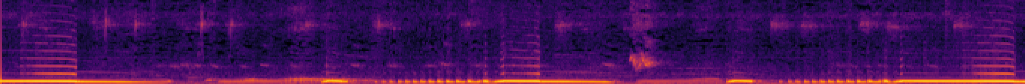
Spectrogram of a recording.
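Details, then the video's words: Puter pelung dove, a Barbary dove that calls tirelessly, kept for training or luring other puter pelung: a long drawn coo sliding gently downward, then a rolling pulsed coo ending in short upturned notes, repeated twice. "Burung Puter Pelung Gacor Bunyi Terus"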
